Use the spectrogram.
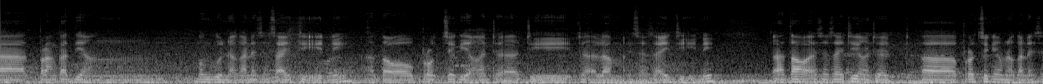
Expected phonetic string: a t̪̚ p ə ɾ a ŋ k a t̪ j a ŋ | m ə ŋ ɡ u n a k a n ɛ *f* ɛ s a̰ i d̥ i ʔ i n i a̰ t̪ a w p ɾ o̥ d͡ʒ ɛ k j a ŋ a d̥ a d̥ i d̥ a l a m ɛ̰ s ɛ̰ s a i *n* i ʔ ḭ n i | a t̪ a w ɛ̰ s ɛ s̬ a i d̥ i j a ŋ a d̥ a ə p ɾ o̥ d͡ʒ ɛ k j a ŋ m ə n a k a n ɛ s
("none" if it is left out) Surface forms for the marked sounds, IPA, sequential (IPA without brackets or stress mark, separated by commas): s, d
